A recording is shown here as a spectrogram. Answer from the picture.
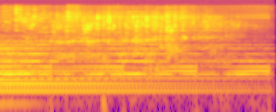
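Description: Claret cup (red wine and soda water) being poured over crushed ice in a wine glass, a liquid pour that fades out about a second and a half in, under steady background music.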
